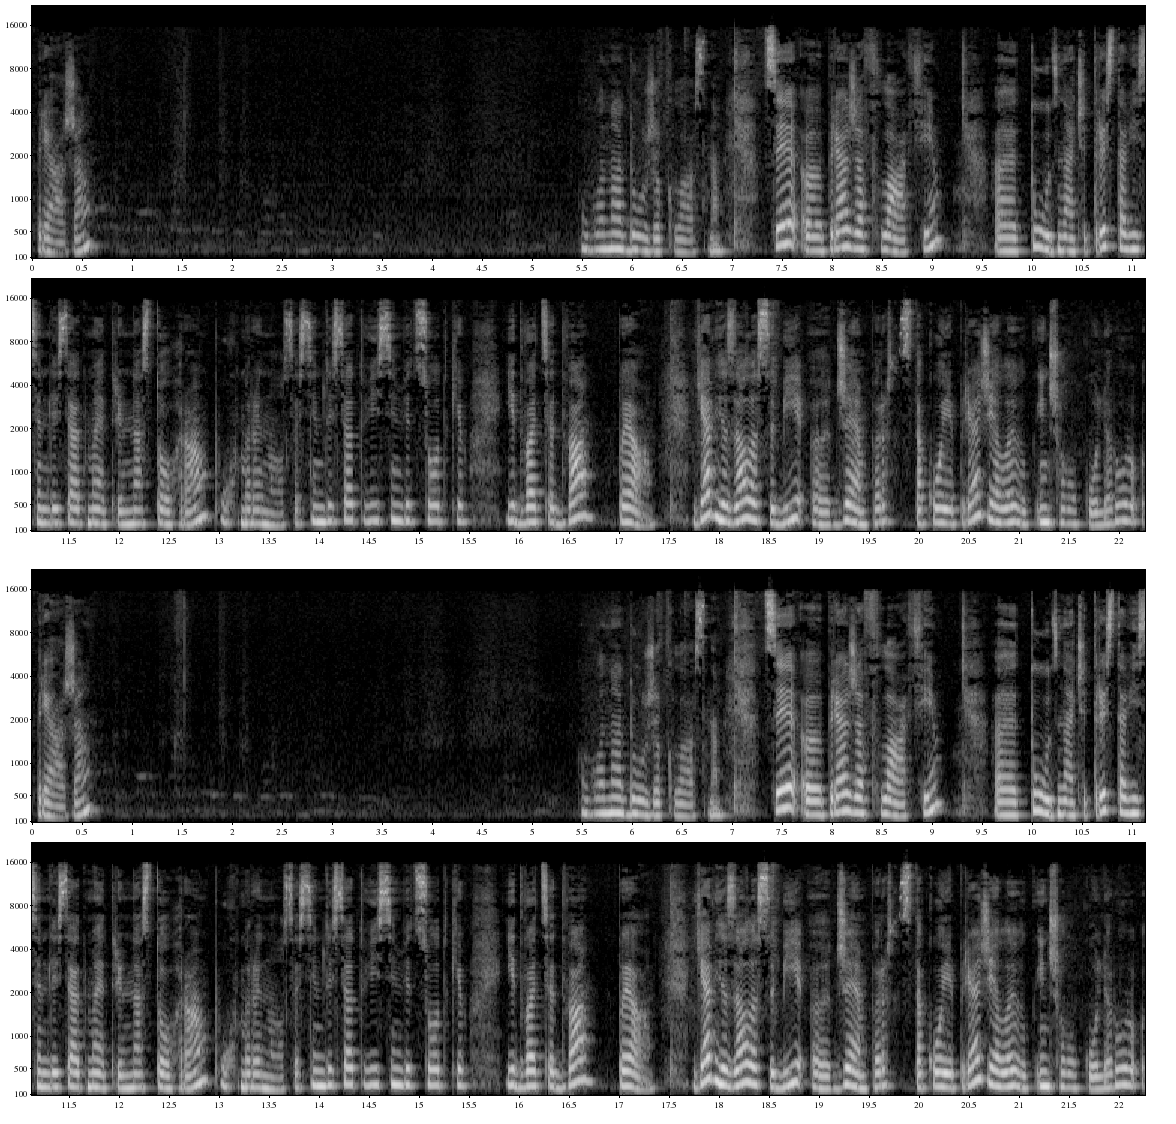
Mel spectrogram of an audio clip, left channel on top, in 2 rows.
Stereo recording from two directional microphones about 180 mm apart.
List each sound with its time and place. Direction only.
0.0 s speech: 25° right (ahead or behind)
5.5 s a woman's voice: 15° right (ahead or behind)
